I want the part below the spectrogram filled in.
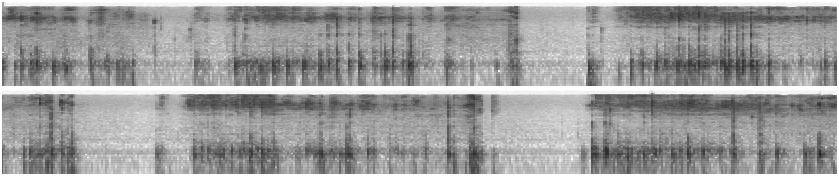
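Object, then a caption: Woven leather handbag. Long nails scratch and trace across a medium plum woven (intrecciato) leather hobo bag, soft and hollow. The result is bursts of dry, crackly scraping with a low hollow rustle, broken by short silent pauses.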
